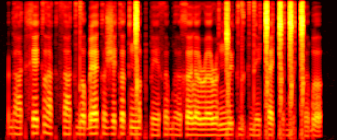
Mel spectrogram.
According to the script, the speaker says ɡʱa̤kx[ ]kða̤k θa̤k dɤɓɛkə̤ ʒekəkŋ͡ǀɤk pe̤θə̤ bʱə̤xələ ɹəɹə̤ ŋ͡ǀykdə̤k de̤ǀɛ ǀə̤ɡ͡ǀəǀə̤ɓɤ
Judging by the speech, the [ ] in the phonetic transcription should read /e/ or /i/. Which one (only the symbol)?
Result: e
